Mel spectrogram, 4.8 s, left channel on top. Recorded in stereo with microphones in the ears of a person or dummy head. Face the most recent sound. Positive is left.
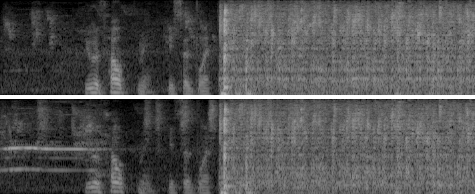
turn(degrees=-10)  # may be behind; listen again after turning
